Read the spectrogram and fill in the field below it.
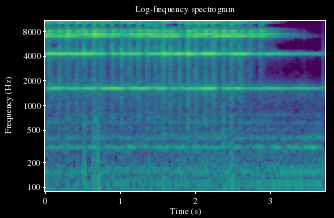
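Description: A bright metallic bell rung rapidly and repeatedly at close range, loud ringing strikes in a fast rhythm for about three seconds, then a clear ring fading out alone.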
